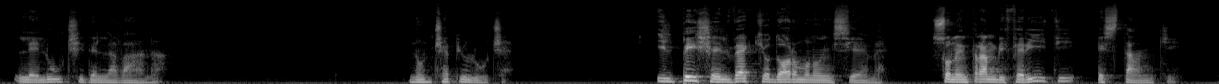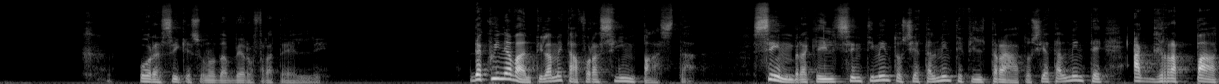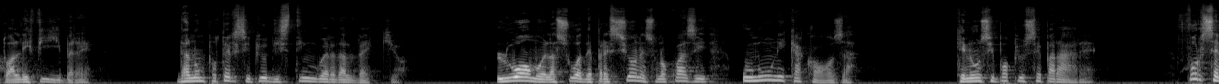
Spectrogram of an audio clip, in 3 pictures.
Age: 50-69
